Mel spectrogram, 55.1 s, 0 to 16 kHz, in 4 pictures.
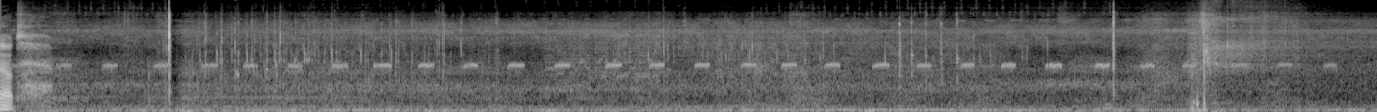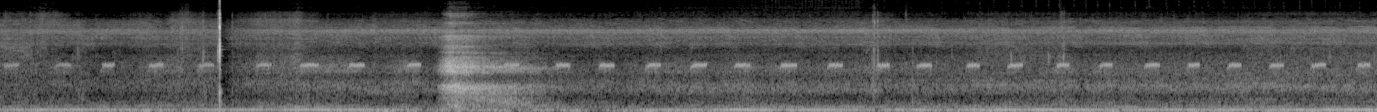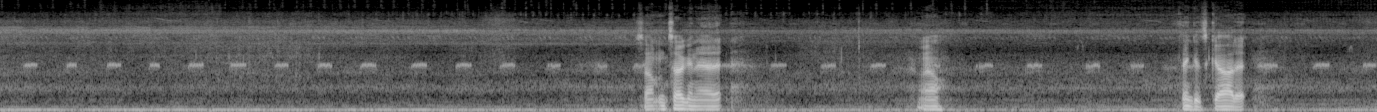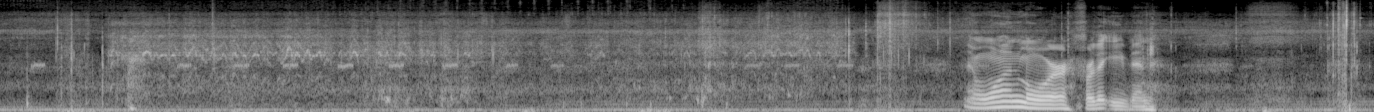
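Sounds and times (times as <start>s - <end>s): cricket chirping: 0.0s - 55.0s.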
